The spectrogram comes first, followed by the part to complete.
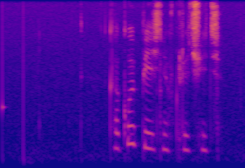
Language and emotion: Russian, neutral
